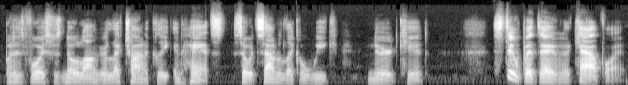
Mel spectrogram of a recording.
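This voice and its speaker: A man narrating his own storybook audiobook in an unhurried, plain manner. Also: on the low side, fairly even intonation. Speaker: author and narrator. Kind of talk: storybook reading.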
